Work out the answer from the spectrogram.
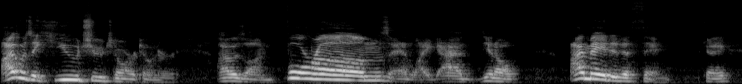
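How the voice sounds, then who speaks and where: A man's voice: fairly high pitch, big pitch swings, a little slow, warm tone, recorded from a distance, dull audio. A man in his thirties hosting a casual soda review show, rambling with chatty asides and a slightly stuffed-up nose. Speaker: food review show host.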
